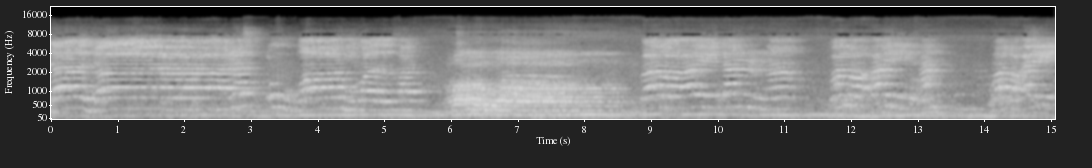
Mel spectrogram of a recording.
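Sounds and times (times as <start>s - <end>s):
boy chanting recitation: 0.0s - 15.0s
choir-like blend of voices: 5.9s - 10.2s.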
